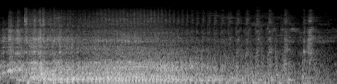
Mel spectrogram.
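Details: Weed Eater riding mower with a 16.5 hp Briggs single-cylinder engine and a 6-speed, tried on starting fluid with a new battery. It catches, runs rough for about a second, then fades and dies, so it isn't getting fuel.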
